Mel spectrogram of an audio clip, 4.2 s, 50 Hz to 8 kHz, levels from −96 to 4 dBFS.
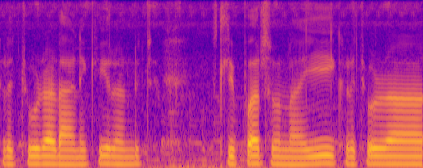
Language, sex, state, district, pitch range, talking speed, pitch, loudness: Telugu, male, Andhra Pradesh, Sri Satya Sai, 125-135 Hz, 115 wpm, 130 Hz, -16 LUFS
